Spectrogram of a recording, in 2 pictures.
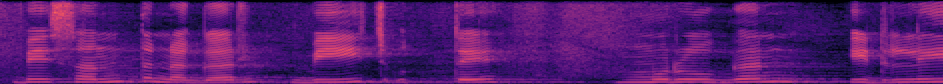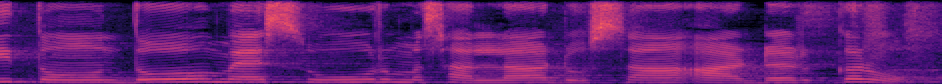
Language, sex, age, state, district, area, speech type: Punjabi, female, 30-45, Punjab, Patiala, rural, read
